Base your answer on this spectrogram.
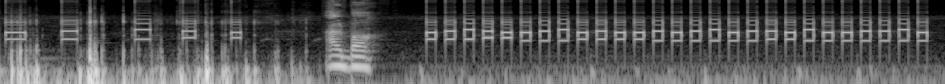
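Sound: DTMF telephone dialing tones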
